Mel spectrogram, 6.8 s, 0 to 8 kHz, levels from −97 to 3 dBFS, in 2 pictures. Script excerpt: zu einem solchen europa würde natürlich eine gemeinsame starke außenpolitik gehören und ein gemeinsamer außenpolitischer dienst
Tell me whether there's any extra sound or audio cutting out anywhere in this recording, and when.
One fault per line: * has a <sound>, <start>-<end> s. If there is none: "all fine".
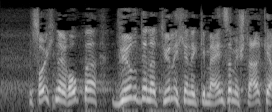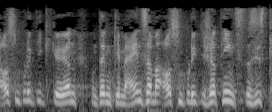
all fine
